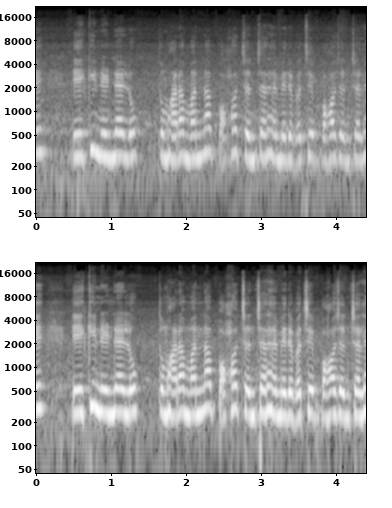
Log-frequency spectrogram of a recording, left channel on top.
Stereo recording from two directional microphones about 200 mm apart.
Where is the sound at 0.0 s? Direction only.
25° right (ahead or behind).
